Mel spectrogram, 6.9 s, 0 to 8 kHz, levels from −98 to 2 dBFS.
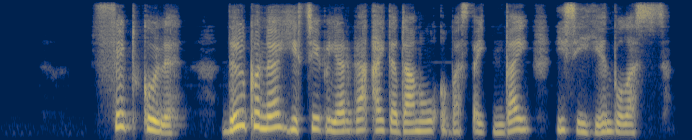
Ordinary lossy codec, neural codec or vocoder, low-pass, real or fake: none; codec, 16 kHz, 0.5 kbps, FunCodec, trained on LibriTTS, 25 frames a second; 7.2 kHz; fake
